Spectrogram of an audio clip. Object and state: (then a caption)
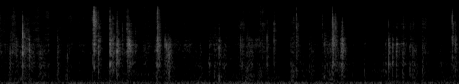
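Paper phonebook. A long-nailed hand rubs the page of a large open paper phonebook, then lifts and flips a bunch of pages. Quiet, bright papery rustles and crinkles come in a quick run of short, crisp bursts with almost no low end.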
